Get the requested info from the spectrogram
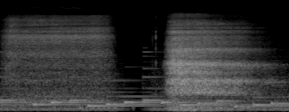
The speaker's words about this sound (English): Breathing in through your nose and out of your mouth. Again, deep breath in and out. Last one, fill up your chest and belly. Deep breath in and out.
